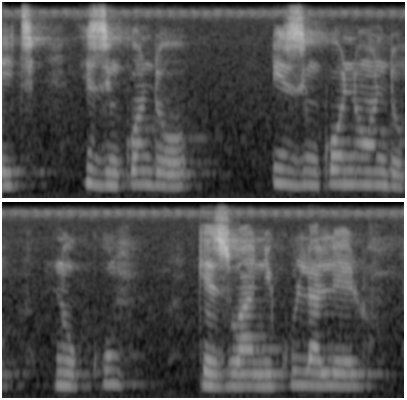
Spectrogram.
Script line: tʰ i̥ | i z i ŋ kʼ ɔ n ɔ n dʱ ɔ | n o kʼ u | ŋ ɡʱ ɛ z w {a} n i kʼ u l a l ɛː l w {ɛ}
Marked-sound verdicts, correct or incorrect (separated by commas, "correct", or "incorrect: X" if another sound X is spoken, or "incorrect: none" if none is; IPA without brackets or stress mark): correct, incorrect: a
